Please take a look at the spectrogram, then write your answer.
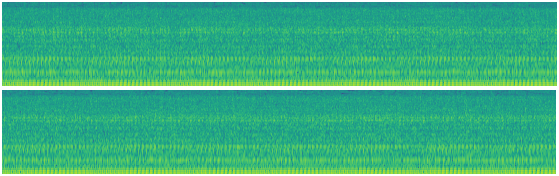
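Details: Off-grid diesel generator after service for fuel problems and cutting out, test run before load: deep even thrum about three and a half beats a second, no lumpiness or misses; lumpiness seems cured, idling smoothly.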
